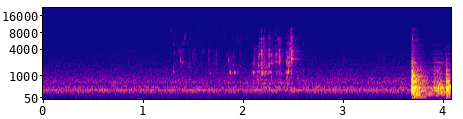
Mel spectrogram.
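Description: Rum poured from a glass bottle into a tumbler of ice: about a second of liquid splashing over the ice with light clinks. Near the end, a loud knock as the bottle is set down on the table.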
